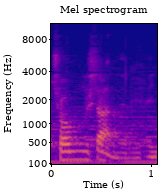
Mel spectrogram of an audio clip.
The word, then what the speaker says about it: Chongqing: Así se pronuncia, ¿verdad? Así es, Chongqing.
